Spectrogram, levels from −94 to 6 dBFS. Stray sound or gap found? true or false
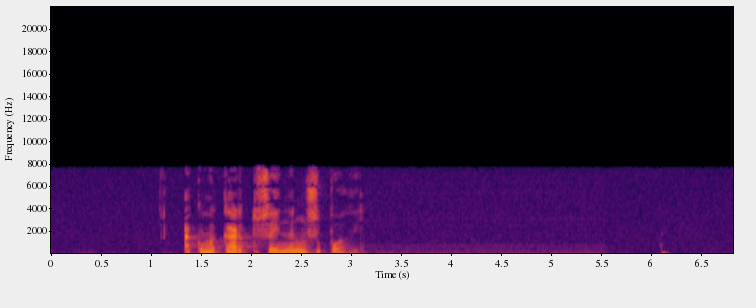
false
